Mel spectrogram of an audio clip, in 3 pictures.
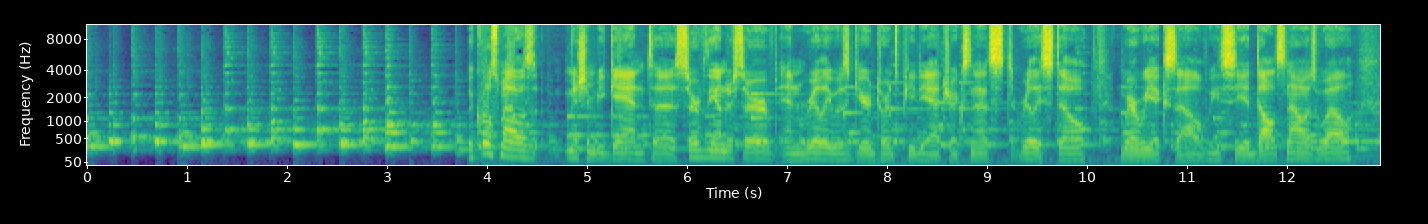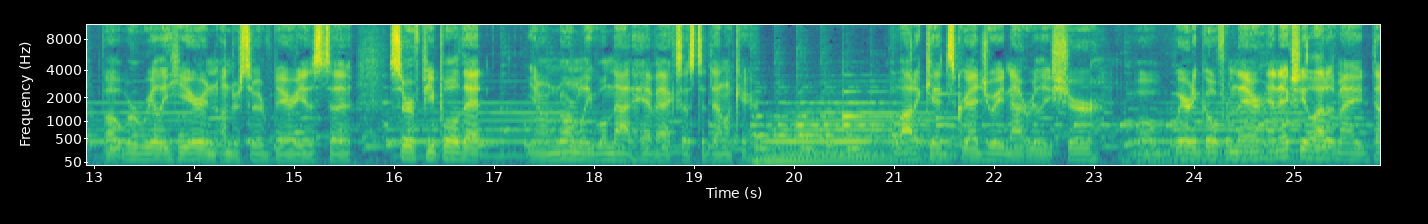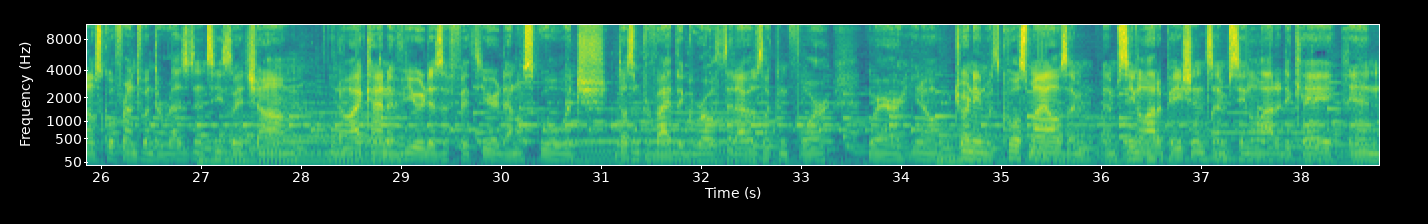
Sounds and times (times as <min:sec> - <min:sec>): Music: 0:00.0 - 0:38.7
Speech: 0:03.8 - 0:19.6, 0:21.0 - 0:38.7.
